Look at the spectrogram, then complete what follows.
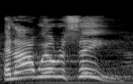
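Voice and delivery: loud, high call for the crowd to repeat; shouted declaration. Shown as a demonstration. Preacher leading the congregation in a shouted declaration. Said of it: "Come on, just say that".

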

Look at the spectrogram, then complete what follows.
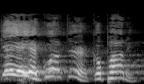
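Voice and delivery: very high, loud laughing encouragement; dad egging on his dog to potty; laughing cheer. Acted. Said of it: "I'm like".

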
